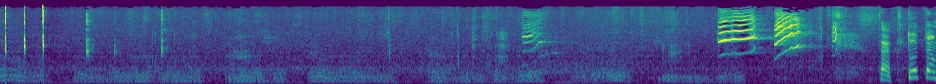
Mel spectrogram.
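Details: Pomeranian dogs from a Kyiv kennel at mealtime: short rumbling growl bursts repeat about once a second, followed by sharp high squeaky whines and yelps, with a woman talking softly to the dogs.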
